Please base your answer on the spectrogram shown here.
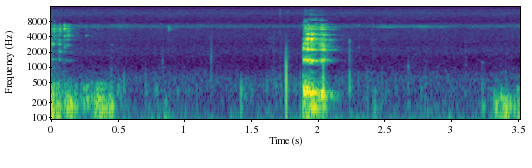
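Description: Low gurgling bowel rumbles, then a short burp; ordinary gut activity and eructation.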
